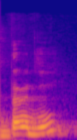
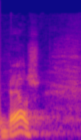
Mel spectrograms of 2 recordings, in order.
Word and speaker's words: Berge: So each time I heard his name pronounced, it was Bergy, but he's actually a French mathematician, Claude Berge, so I think we should say Berge.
